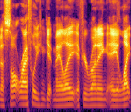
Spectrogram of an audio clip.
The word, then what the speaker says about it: melee: around when people are shooting you you get melee so that you can stab faster and that word is pronounced melee it's not Mele it makes me want to stab people when they say melee it's melee you get stability so your iron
